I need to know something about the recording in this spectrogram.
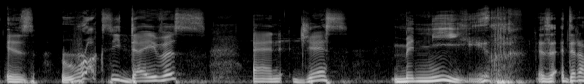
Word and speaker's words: Meniere: Roxy Davis and Jess Meniere. Did I pronounce that correctly? Almost. I mean, it's the most interesting way I've ever heard my name pronounced. It's actually Meniere. It is Meniere.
